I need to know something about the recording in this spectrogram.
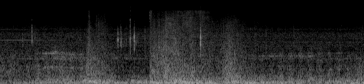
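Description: A heavy thud sounds as a figure lands on the ground.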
